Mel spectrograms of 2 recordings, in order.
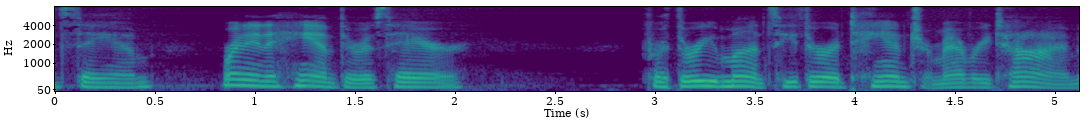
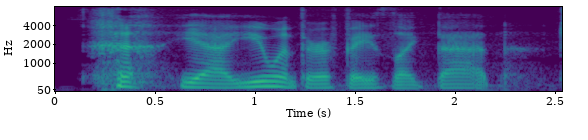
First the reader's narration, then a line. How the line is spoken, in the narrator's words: chuckled Dean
